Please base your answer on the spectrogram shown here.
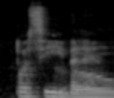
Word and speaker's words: possibile: We are actually pronouncing both of these S's. Possibile.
